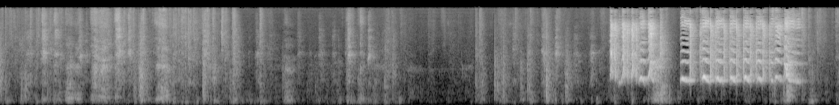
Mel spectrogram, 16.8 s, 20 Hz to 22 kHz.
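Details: A 13-week-old Bichon Frise puppy gives high, thin whines after a stretch of soft scuffling and snuffling.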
